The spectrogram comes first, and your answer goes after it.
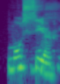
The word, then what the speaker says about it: monsieur: मोज्यूर, मोज्यूर, Monsieur, monsieur, M-O-N is mo, C, monsieur, monsieur. Okay, monsieur. Okay, Perfect, monsieur. perfect. That's correct. Thank you. All right, Monsieur.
